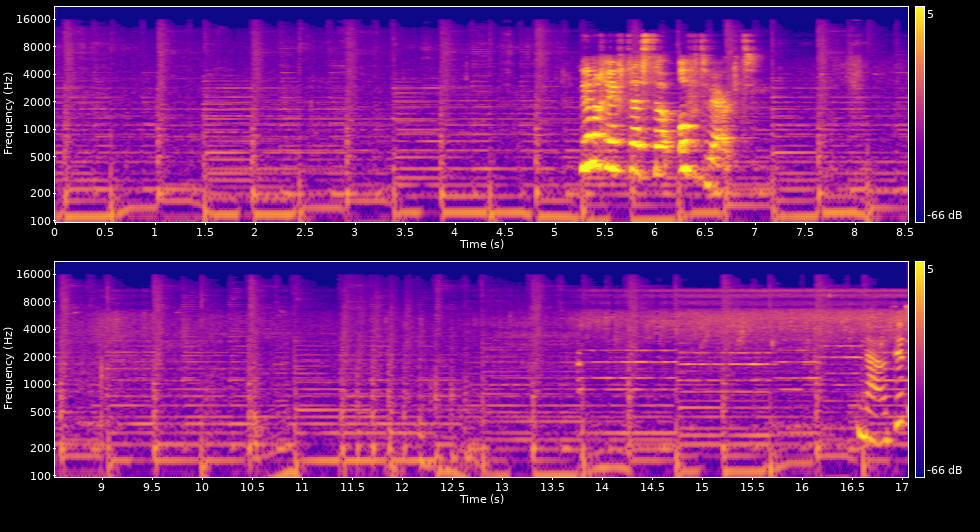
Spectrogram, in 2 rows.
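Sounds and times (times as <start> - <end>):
background music with beat: 0.0 - 5.2, 7.2 - 17.0.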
